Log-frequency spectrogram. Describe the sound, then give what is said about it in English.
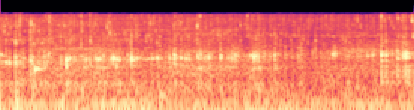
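Rossi wine pouring from a bottle held with two hands, in a steady stream with irregular gurgling glugs, fairly quiet, with no voices during the pour. “Now you tell me what wine bottle is supposed to sound like that.”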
